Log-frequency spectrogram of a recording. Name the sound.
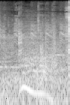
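birds chirping in video game Assassin's Creed: Revelations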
